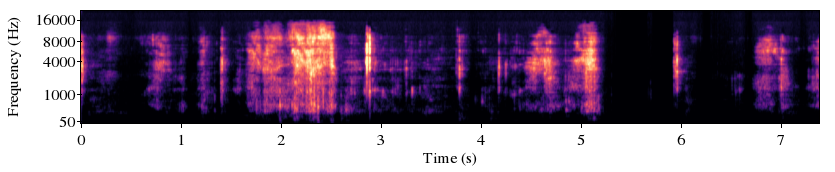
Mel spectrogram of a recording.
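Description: Close-up chewing of a mouthful of leafy greens and mutton curry, with wet crunching and smacking in irregular bursts, loudest about two seconds in.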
